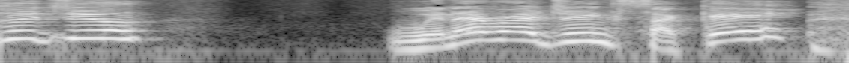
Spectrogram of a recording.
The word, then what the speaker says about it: sake: We did the TikTok on the sake, but we need to correct ourselves because a lot of people telling us that you don't say it like that. You don't say sake. – Okay. – Say sake.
